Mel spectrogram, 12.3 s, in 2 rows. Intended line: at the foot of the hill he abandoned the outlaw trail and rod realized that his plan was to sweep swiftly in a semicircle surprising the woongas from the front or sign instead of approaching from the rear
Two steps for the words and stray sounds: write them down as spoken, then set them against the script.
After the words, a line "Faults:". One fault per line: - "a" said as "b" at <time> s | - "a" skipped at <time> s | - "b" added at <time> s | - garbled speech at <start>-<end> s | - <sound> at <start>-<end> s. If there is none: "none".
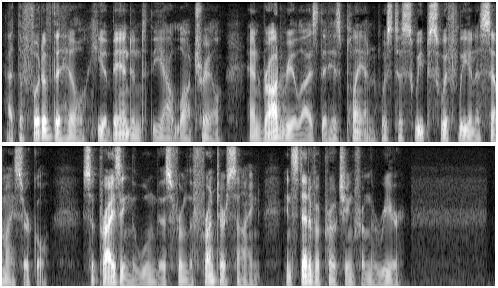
at the foot of the hill he abandoned the outlaw trail and rod realized that his plan was to sweep swiftly in a semicircle surprising the woongas from the front or sign instead of approaching from the rear
Faults:
none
